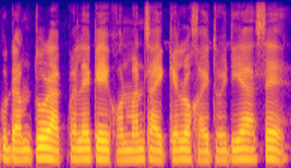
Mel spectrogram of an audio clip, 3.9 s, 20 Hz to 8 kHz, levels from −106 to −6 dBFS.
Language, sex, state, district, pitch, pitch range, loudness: Assamese, male, Assam, Sonitpur, 130 Hz, 120-130 Hz, -17 LUFS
